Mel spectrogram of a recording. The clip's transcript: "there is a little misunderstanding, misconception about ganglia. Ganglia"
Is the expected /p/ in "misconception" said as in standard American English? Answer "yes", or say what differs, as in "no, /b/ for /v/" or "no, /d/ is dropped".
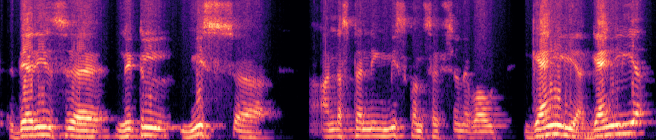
yes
